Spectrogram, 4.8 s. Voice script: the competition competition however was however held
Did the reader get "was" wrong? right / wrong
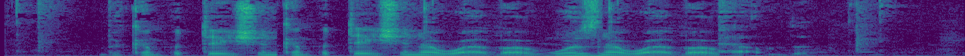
right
